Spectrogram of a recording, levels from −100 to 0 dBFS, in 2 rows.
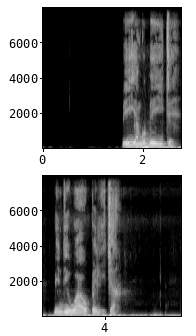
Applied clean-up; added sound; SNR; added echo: neural mask model DeepFilterNet 3.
